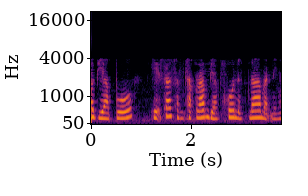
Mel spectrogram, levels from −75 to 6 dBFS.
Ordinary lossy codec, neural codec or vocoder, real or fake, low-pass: AAC, 16 kbps; none; real; 7.2 kHz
